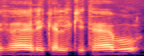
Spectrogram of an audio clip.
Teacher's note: ذال کو ہم زبان کو اٹھا کے اوپر والے دانتوں کے اوپر رکھیں گے تو وہ ذال آرام سے ادا ہو جائے گا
